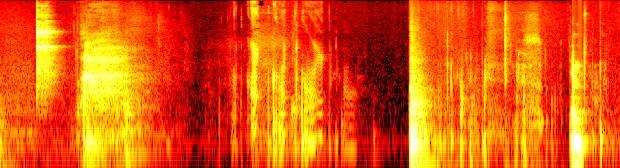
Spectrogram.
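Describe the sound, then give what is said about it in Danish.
Bottles of alcohol-free wheat beer clink together once in a bright, ringing toast, followed by a few dull knocks and thuds as the bottles are handled and set down, with faint voices in between. “Kan vi ikke lige starte skål. med det? Jo, lad os skål.”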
